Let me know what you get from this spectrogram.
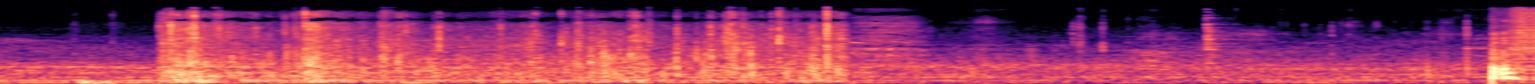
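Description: Crisp crunching of a tortilla chip being bitten and chewed for about two seconds, followed by a few faint clicks.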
